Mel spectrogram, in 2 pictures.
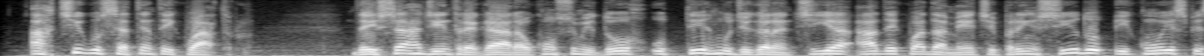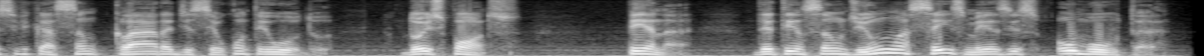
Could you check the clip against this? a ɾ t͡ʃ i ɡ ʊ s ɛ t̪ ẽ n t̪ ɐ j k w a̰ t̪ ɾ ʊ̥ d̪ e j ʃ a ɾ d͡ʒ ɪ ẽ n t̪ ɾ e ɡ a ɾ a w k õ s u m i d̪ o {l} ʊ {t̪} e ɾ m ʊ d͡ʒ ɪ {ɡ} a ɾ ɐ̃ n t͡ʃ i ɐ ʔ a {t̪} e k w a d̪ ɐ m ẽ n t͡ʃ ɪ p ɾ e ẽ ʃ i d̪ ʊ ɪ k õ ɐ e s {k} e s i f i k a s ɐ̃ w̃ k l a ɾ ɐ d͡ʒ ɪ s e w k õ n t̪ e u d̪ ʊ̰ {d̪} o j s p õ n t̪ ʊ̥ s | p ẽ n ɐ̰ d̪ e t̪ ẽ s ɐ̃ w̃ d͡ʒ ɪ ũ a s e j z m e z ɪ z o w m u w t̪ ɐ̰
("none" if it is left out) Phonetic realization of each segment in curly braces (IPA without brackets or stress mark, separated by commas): ɾ, t̪, ɡ, d̪, p, d̪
